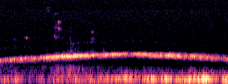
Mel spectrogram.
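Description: Near silence: room tone, with a very faint tone that rises slowly and falls back.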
